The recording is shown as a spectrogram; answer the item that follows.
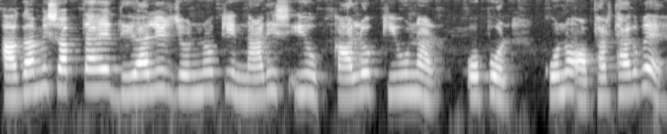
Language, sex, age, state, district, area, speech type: Bengali, female, 18-30, West Bengal, Malda, urban, read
